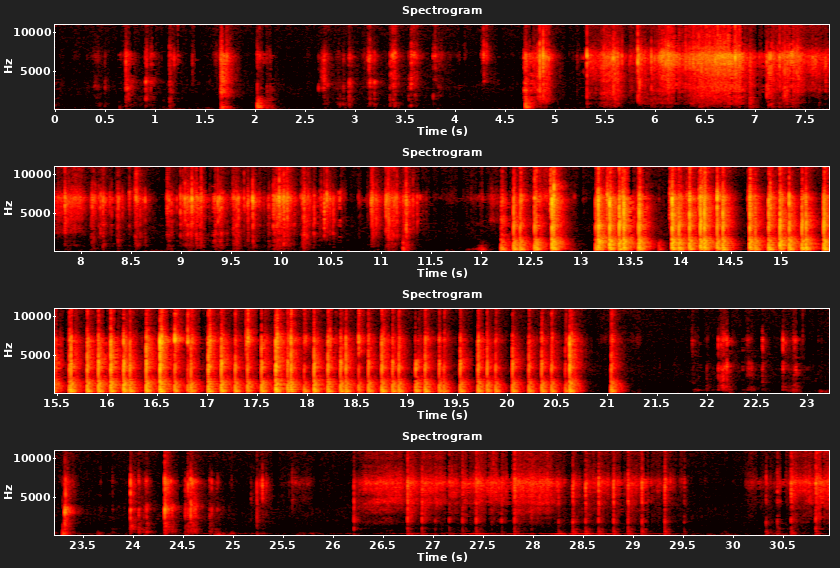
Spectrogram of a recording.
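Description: Resin diamond-painting drills rattling inside a small plastic storage container as it is shaken. A dense, rapid rattle lasts about nine seconds in the middle, with scattered lighter clicks and rustles of drills being handled around it.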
